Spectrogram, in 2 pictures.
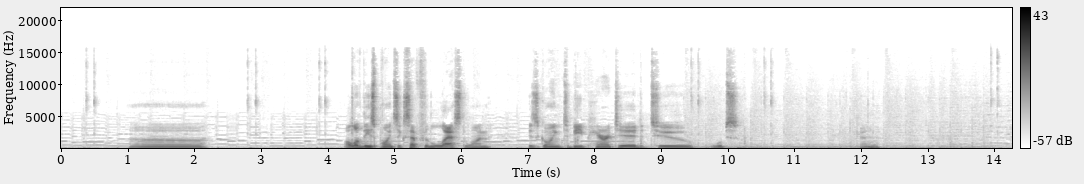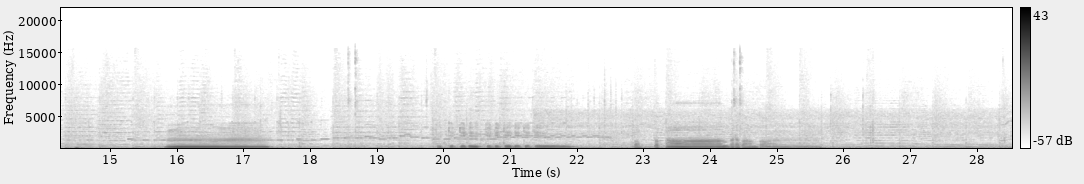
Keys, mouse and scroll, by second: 3.8 shift+right click, 7.5 ctrl+Tab, 10.6 right click, 13.9 click, 18.5 click, 19.7 scroll down 1, 20.8 scroll down 5, 24.3 click, 24.3 scroll down 1.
